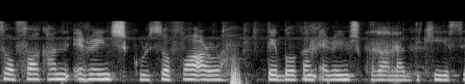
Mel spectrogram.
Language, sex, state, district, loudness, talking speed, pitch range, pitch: Nagamese, female, Nagaland, Dimapur, -16 LUFS, 140 wpm, 215-235 Hz, 220 Hz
